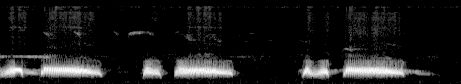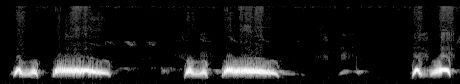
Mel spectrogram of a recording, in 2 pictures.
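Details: Spotted dove decoy giving rhythmic 'gù thúc' coos to lure other doves; six phrases, each a double clipped note then a prolonged low mellow coo, repeating roughly every one and a half seconds.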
